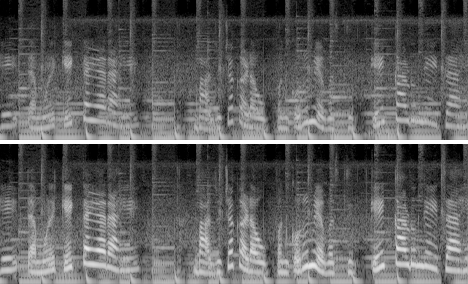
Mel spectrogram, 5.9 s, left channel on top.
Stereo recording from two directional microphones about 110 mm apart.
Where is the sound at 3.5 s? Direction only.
Centre (ahead or behind).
